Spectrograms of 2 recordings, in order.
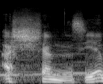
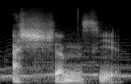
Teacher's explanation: Ya, asy-syamsiyah berarti asyam, lamnya juga udah nggak ada, udah hilang, udah dilebur. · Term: idgham syamsiyah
